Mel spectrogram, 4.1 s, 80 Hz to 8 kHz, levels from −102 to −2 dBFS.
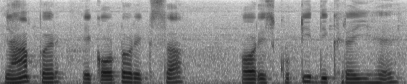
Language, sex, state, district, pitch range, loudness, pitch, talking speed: Hindi, male, Jharkhand, Ranchi, 135-150 Hz, -19 LUFS, 140 Hz, 145 wpm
